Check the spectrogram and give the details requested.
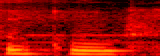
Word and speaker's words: Fukubukuro: So I have been getting these lucky bags, and it's a part of the Japanese tradition of, I think it's pronounced Fukubukuro, and there was a lucky bag tradition on New Year's Day in Japan.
